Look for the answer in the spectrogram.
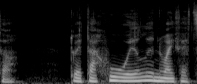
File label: "hwyl", Welsh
